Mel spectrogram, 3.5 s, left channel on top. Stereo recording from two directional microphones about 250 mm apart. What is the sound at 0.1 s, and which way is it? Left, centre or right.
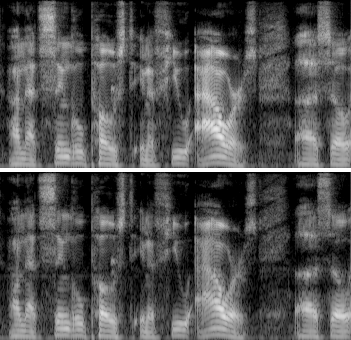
Speech, centre.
